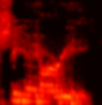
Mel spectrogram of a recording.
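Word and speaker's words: Kjær: It's German and it's care. So you think of K-J-A-E-R as C-A-R-E.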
